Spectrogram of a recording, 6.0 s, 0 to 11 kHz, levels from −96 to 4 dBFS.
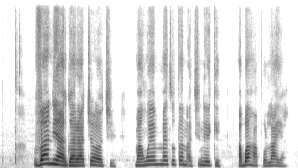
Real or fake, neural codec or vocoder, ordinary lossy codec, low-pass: fake; vocoder, 22.05 kHz, 80 mel bands, WaveNeXt; none; none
